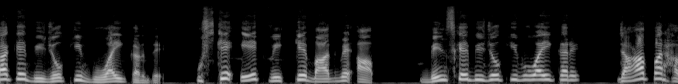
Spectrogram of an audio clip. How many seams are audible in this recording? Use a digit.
0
